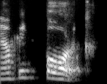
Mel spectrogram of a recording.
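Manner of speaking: ordinary talk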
